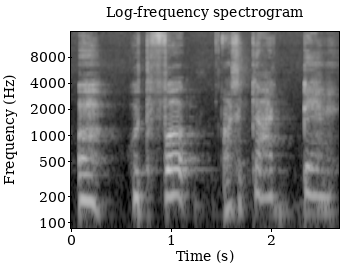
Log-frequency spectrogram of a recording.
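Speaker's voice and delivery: high, exasperated cursing; can't believe the gun failed; frustrated outburst. Retold or imitated. Hunter cursing the jammed shotgun, high frustrated outburst. Shotgun only clicks, won't fire.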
